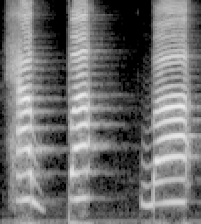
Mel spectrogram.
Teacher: یہاں با مشدد ہے تو با کو جماؤ کے ساتھ پڑھیں گے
